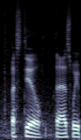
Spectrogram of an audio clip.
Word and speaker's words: Bastille: He was even in the bastille - bastille as we pronounce it - but bastille in French and was there two days before the uprising, where the peasants revolted and took the bastille.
